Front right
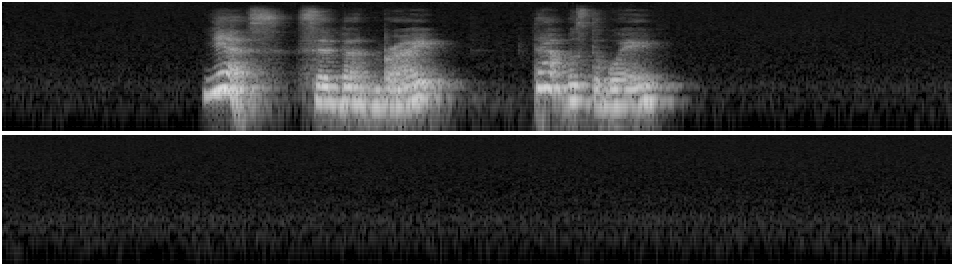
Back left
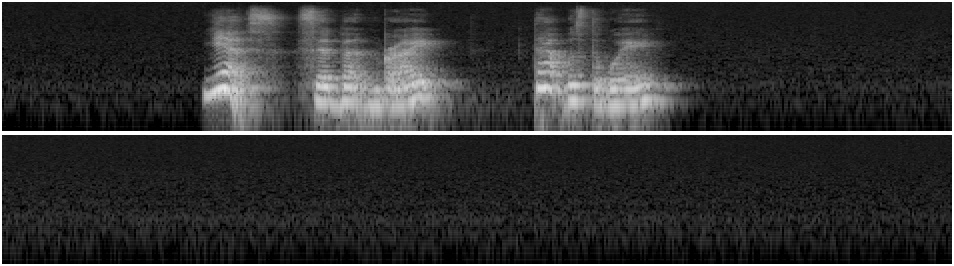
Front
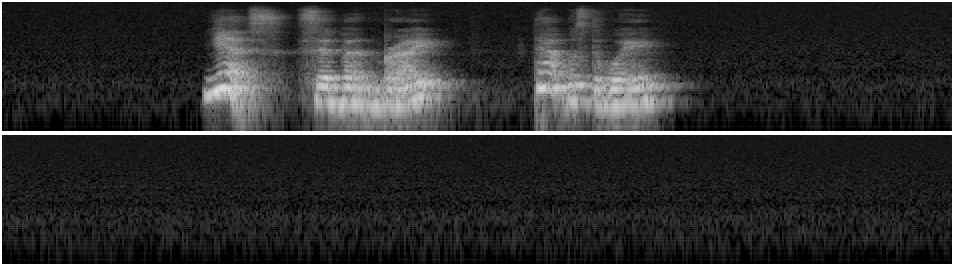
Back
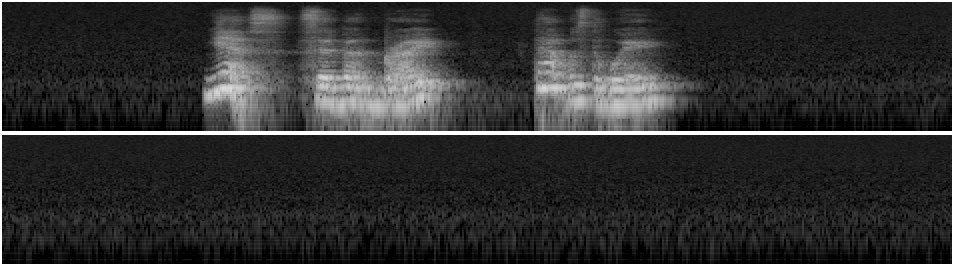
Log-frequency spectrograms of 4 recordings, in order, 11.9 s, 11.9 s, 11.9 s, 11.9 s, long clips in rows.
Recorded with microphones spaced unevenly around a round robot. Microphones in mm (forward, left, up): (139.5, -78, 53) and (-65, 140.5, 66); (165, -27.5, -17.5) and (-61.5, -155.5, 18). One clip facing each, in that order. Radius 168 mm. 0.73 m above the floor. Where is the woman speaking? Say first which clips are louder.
Back left 3 dB, even; 70° left, 0.8 m.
